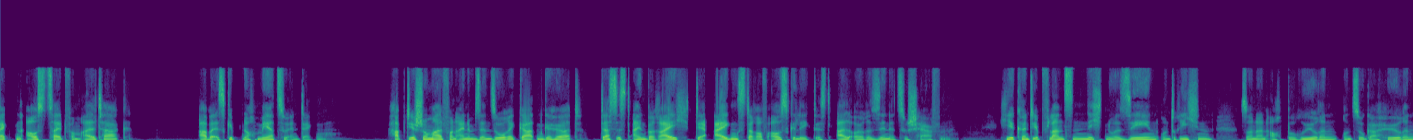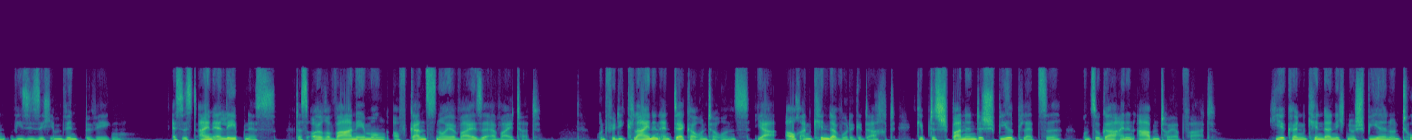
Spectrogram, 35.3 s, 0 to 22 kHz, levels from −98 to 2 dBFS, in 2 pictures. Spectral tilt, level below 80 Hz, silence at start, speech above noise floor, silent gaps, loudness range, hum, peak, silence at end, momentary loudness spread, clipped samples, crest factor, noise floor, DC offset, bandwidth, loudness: -5 dB/octave; -54 dBFS; 0 s; 48 dB; none; 4 LU; none; -8 dBFS; 0 s; 13 LU; under 0.1%; 16 dB; -73 dBFS; under 0.1%; 11.5 kHz; -25 LUFS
